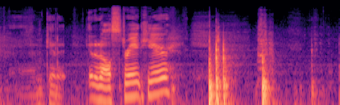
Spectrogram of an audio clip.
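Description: A wooden block knocks against a wooden tabletop.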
